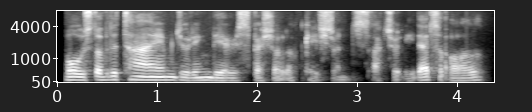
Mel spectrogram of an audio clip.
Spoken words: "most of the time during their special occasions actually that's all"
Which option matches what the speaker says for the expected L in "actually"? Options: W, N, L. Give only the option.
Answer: L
